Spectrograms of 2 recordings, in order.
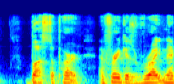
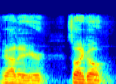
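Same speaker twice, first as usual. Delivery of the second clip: plain reading voice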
